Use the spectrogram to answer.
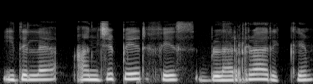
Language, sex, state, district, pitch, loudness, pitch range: Tamil, female, Tamil Nadu, Nilgiris, 220 Hz, -15 LUFS, 210-235 Hz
